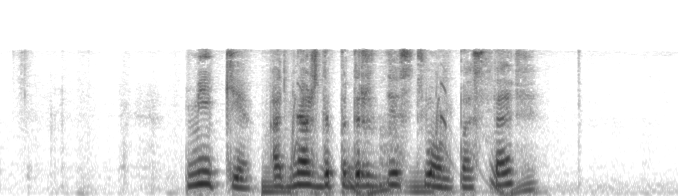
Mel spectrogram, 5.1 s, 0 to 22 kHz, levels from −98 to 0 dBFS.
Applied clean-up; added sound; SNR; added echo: neural mask model RNNoise.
